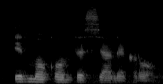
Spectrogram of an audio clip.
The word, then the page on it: inmokotesianmekrou: Aneityum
